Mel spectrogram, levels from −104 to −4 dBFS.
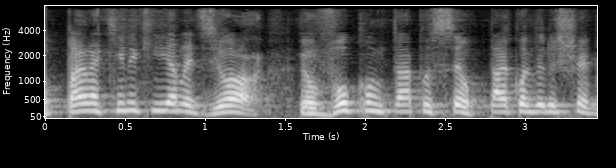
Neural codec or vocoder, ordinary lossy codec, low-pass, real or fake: codec, 16 kHz in and 24 kHz out, 1.1 kbps, FireRedTTS-2 codec; none; 7.2 kHz; fake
